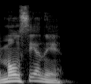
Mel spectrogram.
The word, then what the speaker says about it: Monseni: Nu har du hunnit byta till, hur du uttalas det, Monseni. – Ja, stämmer. Monseni.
